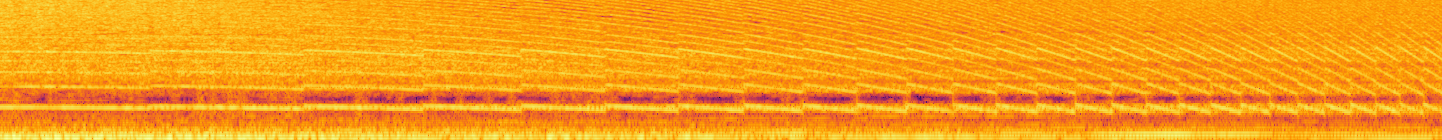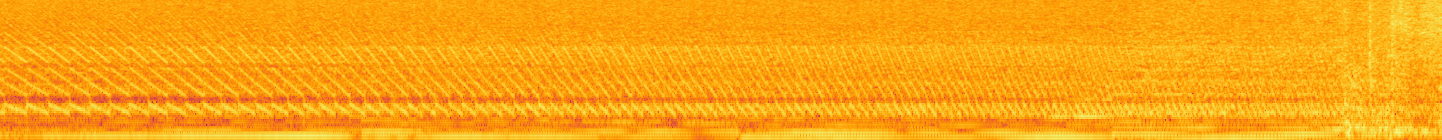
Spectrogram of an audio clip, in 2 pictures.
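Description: Electro dance track in a breakdown: a long sweeping synth tone sliding in pitch over held bass notes that change every second or two, with no drum beat until just after the section ends.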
